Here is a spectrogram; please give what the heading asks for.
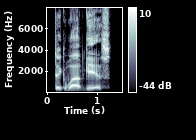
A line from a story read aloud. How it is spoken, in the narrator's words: He replied dryly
